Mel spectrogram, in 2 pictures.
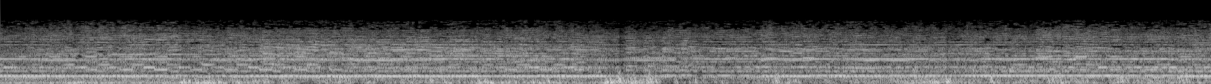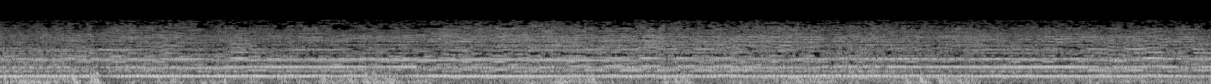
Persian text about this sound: رانندگان در این اعتراض همانطور که شنیدید بوق کامیون‌های خود را به صدا درآوردند.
